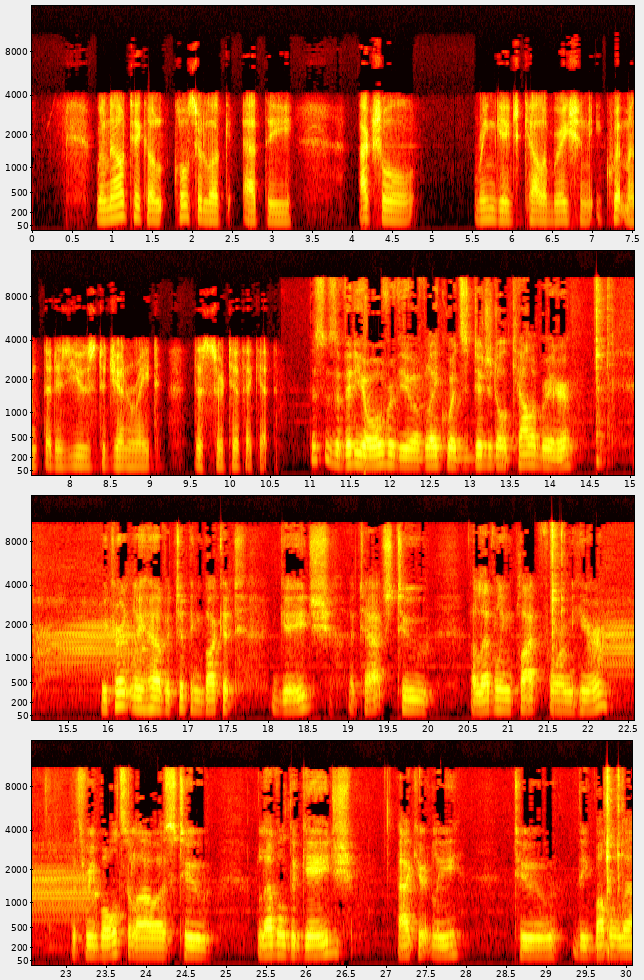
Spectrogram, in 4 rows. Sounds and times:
Speech: 0.8s - 3.3s, 4.1s - 4.8s, 5.5s - 14.4s, 16.0s - 22.2s, 23.1s - 24.8s, 25.4s - 28.0s, 28.6s - 30.0s.

